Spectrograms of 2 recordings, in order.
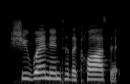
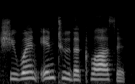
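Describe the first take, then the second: First: It sounds natural, like real speech. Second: It sounds stiffly read aloud from a page.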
